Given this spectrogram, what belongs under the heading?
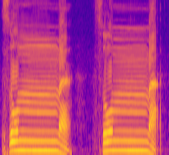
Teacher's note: pada lafal tumma tahan suara mimnya sepanjang dua harakat tsumma jangan langsung dilepaskan karena ia ada bacaan gundah pada lafal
